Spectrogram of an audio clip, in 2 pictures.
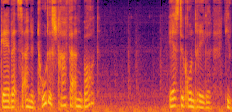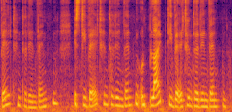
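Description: An actress playing an uneasy, sardonic cruise ship passenger, narrating a German radio play in a wry, insistent way. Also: female voice, fairly low pitch, moderate pace, a little mellow, lightly acted. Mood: brooding. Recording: clear background noise and ambience.

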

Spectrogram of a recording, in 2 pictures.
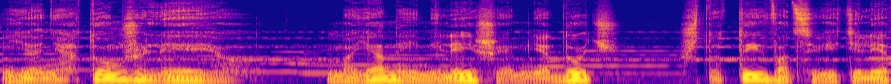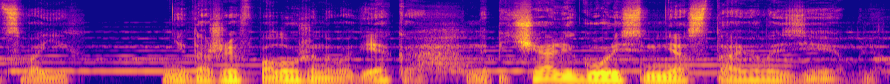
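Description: An actor playing a grieving, stern old Cossack chief in an audio drama, speaking with solemn, mournful authority. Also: male voice, lowish voice, a little mellow. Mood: mournful lament. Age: older.

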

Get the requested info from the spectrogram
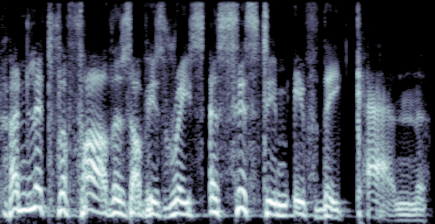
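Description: A man's voice: fairly high pitch, wildly swooping pitch, vocal fry, no echo, clean studio sound, voice pushed up, heavily acted. A man doing a stern, cruel baron. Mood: menacing. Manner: stern, slow, menacing. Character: cruel, sarcastic male Norman baron.

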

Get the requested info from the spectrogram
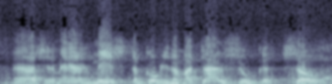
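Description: A boastful, boisterous boss played by a man in a radio comedy, blustering and repeating himself. His voice sits fairly high and swings widely in pitch. It is a dull old recording with an audience present. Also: lively intonation, moderate pace, background noise, close to an everyday voice. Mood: smug. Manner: blustering, repetitive storyteller acting out quotes. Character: boastful, boisterous male boss of a building firm.

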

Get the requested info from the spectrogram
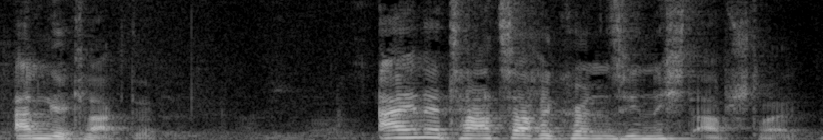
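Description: An actor playing a stern, sardonic general who presides as military judge in a German radio play, commanding and formal. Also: male voice, fairly high pitch, huge pitch swings, unhurried, gravelly, a bit bright, a little hiss or hum, exaggerated voice. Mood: interrogating.

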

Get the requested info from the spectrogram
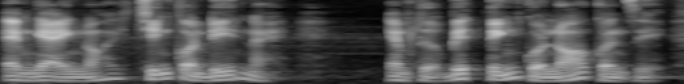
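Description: A man's voice: lowish voice, moderate pace, breathy edge. A man voicing a cowardly, guilty husband who trembles and pleads for mercy in a horror story. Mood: accusing.

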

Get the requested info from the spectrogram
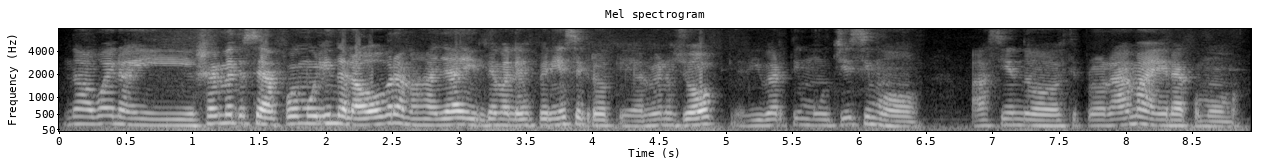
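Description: A woman making casual, halting, informal remarks as a radio guest, recorded at a distance from the mic. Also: fairly low pitch, steady tone. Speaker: actor guest. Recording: distant mic, faint background noise.

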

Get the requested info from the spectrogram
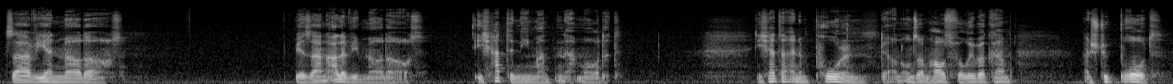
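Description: A brooding middle-aged man with a very low, rough-edged voice. He gives a deliberate, matter-of-fact inner monologue in a radio drama. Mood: sombre, bitter. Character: brooding married man haunted by wartime prison. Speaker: lead actor and narrator in a radio play. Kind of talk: introspective first-person radio drama monologue.

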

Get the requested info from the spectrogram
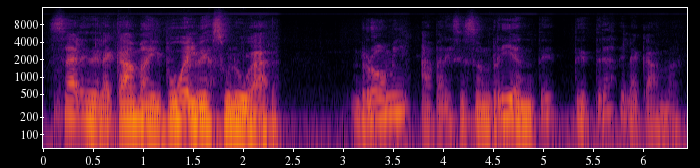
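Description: A woman narrates a radio play, reading out stage directions. Her voice is very low and mellow. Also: a little slow, a little hiss or hum. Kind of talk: scripted narration for read radio theatre.

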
